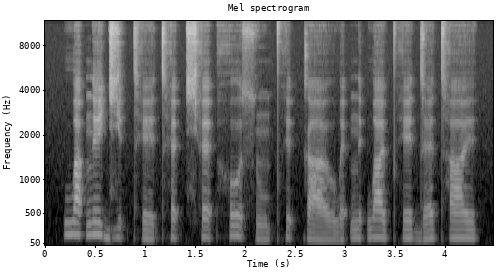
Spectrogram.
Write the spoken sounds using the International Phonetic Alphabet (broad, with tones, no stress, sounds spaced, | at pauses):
w ä˦ ʔ n e˦˨ d͡ʑ ɪ˦ ʔ tʰ e˨ tʰ ɛ˦ ʔ t͡ɕʰ ɛ˦ ʔ h o˦˨ ʊ̯ s ũ˨ pʰ ɪ˦ ʔ k a˨ ʊ̯ w ɛ˦ ʔ n ɪ˦ ʔ w a˦˨ ɪ̯ pʰ e˦˨ d ɛ˦ tʰ a˦ ɪ̯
